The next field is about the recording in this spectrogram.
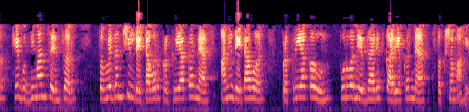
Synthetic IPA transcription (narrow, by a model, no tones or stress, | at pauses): ɾhebud̪ʱːimansensəɾ | sə̃ʋed̪ənɕiːlɖeʈaʋəɾpɾəkɾijakəɾɳjasaɽ̃iɖeʈaʋəɾ | pɾəkɾijakəɾuːnpuɾʋəniɾd̪ʱaɾiːt̪kaɾjəkəɾɳjasːəkʂəma̰ɦḛt̪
